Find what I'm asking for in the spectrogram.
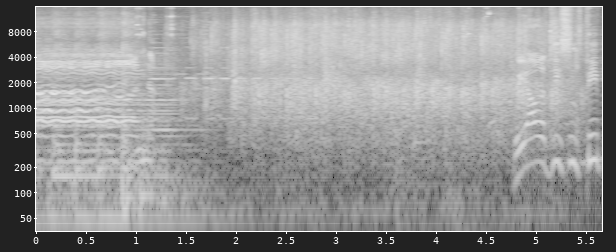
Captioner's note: music out. Applause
